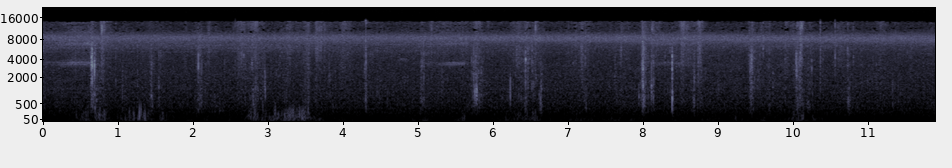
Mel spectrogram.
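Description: Footsteps crunch on gravel and dry leaves.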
